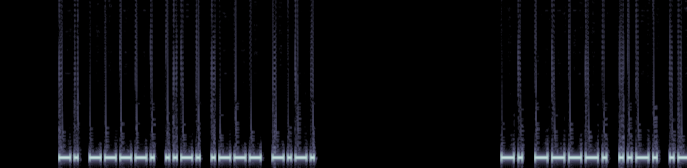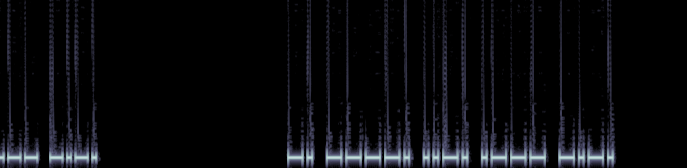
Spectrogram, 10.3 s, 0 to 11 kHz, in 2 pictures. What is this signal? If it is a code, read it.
Morse code, heard as a keyed tone, about 37 wpm, 700 Hz. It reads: N9FJC N9FJC N9FJC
